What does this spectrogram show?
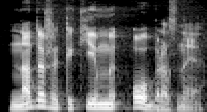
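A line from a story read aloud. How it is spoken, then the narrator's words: Snorting remark. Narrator (Russian): хмыкнул обер-лейтенант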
